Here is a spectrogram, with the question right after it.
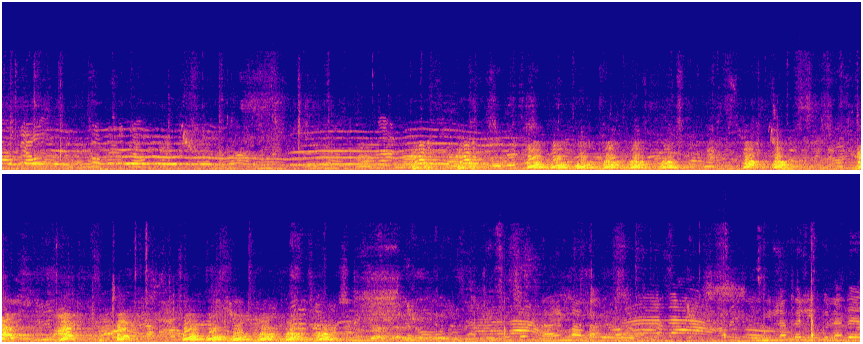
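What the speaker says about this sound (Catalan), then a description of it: "Van portar tants gossos que els gats quan els van veure van fugir" Dogs bark and yip repeatedly in quick bursts at a school end-of-year stage performance, mixed with children's voices and play sounds.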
